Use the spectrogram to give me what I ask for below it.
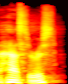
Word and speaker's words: Ahasuerus: I think the New King James, it's um, Ahasuerus, which is not actually the Hebrew pronunciation, but you guys don't want to hear me try the Hebrew pronunciation. So we're going to go with Ahasuerus.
